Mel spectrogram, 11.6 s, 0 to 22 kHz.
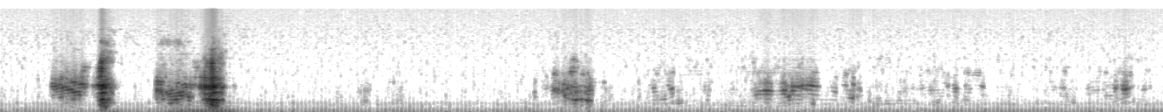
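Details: Carpathian stag, a red deer of the Bucovina mountains, roaring in the rut on 29 September 2022: two strong guttural bellows, then fainter, shorter grunts trailing off across quiet forest air.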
